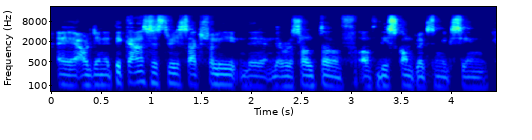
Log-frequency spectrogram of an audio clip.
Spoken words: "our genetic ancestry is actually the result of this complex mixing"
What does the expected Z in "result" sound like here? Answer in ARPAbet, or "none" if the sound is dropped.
S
